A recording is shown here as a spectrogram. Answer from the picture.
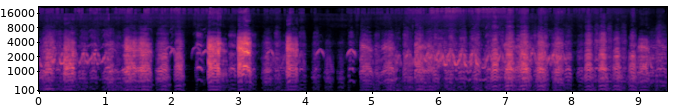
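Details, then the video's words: Many geese calling at once, bursts of harsh overlapping honks broken by short silences, then a steady chorus of rapid honking. "Vários Gansos fazendo barulho, esses sabem fazer barulho."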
